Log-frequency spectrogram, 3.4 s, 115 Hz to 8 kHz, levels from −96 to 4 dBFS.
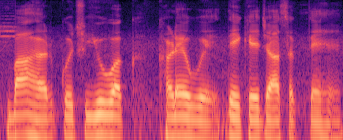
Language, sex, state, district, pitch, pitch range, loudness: Hindi, male, Uttar Pradesh, Lalitpur, 110 Hz, 105-115 Hz, -14 LUFS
